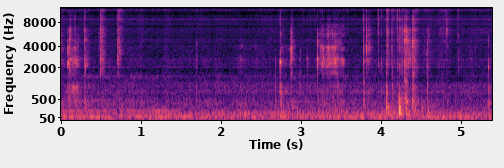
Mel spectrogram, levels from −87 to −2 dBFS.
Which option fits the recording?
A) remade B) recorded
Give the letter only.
A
